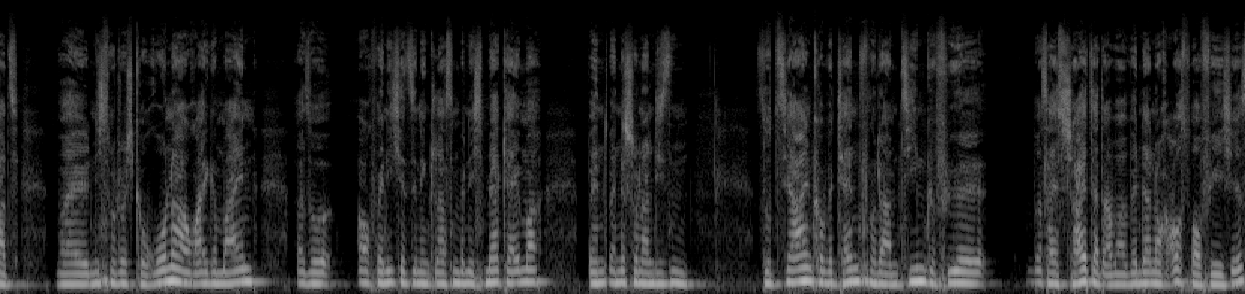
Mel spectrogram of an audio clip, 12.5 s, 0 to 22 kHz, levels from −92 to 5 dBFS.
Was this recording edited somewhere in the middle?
yes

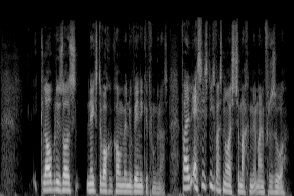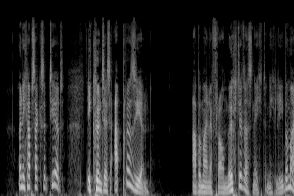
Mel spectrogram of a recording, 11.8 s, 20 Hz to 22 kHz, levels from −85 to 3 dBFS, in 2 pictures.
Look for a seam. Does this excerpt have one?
yes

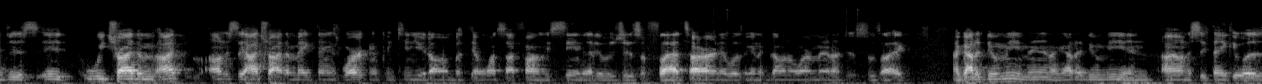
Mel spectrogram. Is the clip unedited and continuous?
yes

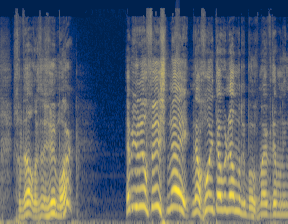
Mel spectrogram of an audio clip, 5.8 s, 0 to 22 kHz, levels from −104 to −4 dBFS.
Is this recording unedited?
yes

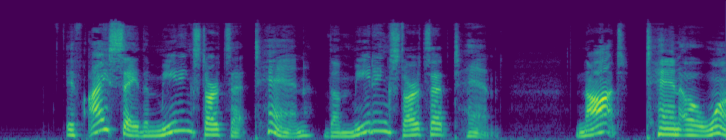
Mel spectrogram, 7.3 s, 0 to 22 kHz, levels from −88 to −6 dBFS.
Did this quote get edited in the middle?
no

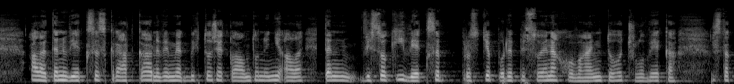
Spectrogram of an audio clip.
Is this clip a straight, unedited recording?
no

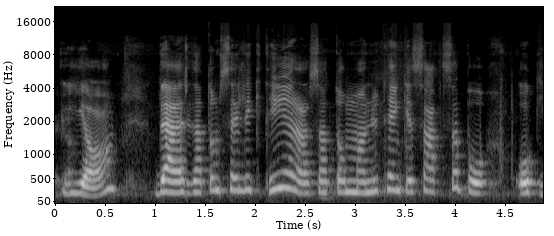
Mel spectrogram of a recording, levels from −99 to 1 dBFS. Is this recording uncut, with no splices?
no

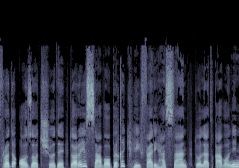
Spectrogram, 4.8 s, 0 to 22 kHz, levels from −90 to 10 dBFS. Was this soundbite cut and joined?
yes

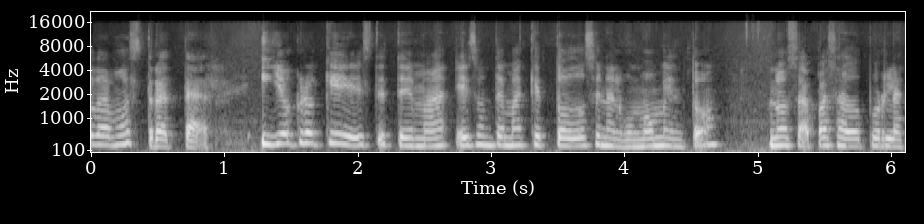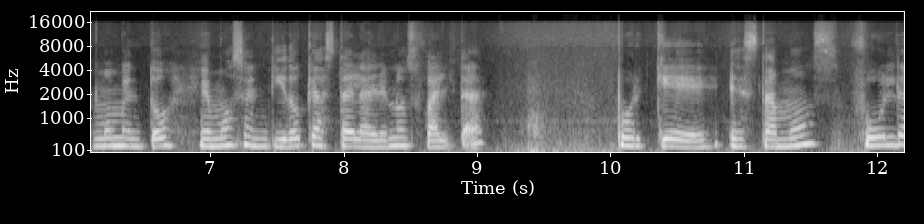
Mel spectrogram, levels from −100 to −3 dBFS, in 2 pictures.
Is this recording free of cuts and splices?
no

